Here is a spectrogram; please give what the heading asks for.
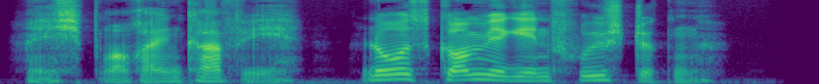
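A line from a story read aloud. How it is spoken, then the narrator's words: Grumpy growl. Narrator (German): Roland missmutig knurrte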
